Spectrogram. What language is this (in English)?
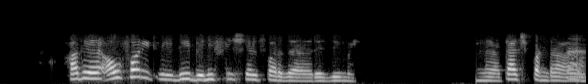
Tamil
